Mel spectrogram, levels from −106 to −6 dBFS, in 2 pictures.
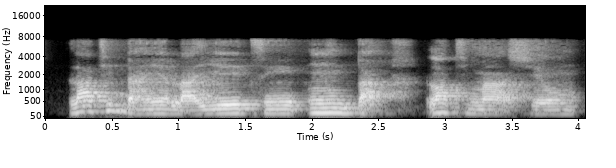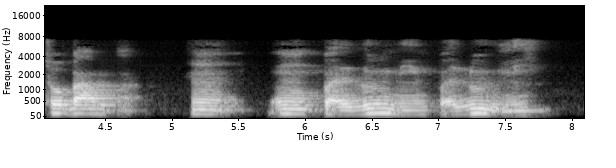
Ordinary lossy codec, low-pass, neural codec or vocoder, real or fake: none; 7.2 kHz; codec, 16 kHz in and 24 kHz out, 1 kbps, XY-Tokenizer; fake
